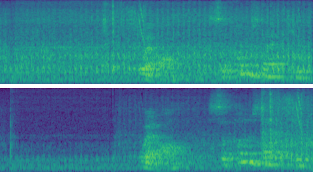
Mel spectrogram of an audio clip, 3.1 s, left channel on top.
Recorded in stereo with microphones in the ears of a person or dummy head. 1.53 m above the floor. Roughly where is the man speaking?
Left.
